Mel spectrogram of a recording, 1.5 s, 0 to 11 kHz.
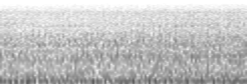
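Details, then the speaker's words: AXXO Viper 180cc scooter after replacing the exhaust gasket and retightening: smooth, even low putter at idle with no raspy blowing or rattle, only slightly louder when revved; exhaust quiet and healthy. "prácticamente el escape se encuentra súper silencioso así debería ser obviamente cuando aceleramos se le escucha poquito más de él"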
